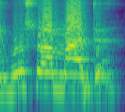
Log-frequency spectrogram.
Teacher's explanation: دال حروف قلقلہ ہے، اس کو جھٹکا دے کر پڑھیں گے۔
